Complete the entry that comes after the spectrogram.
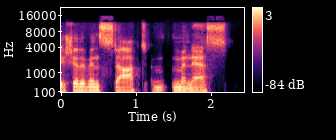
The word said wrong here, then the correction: Maness: Manus. It's yeah, again, it's not, right? Not phonetically anyway.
